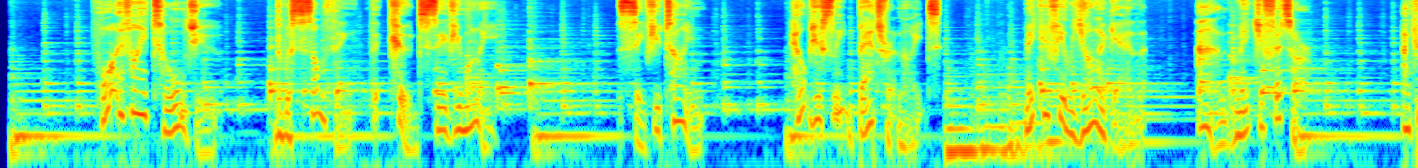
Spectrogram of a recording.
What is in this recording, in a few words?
Commercial Montage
